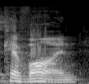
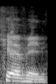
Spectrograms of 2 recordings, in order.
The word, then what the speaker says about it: Kevon: His name is Kevon, not Kevin. Kevon.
